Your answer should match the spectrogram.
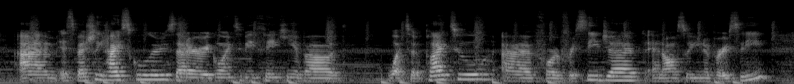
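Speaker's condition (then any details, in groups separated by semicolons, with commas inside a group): No condition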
